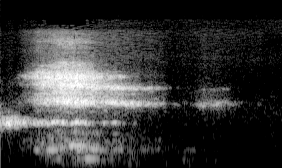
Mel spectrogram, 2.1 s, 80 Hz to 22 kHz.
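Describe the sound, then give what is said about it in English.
A single soft exhaled breath is let out during a seated, guided breathing exercise. The airy rush swells, then fades into a faint trailing puff before silence, heard alone. “we'll exhale together. 3, 2, 1, exhale.”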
